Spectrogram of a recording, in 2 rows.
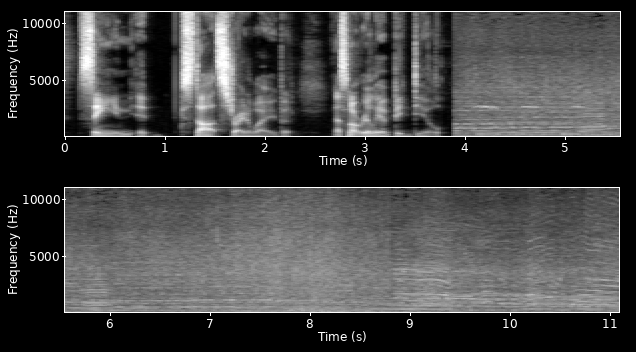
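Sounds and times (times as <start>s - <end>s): orchestral music: 3.9s - 11.0s
wash of noise: 3.9s - 11.0s.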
